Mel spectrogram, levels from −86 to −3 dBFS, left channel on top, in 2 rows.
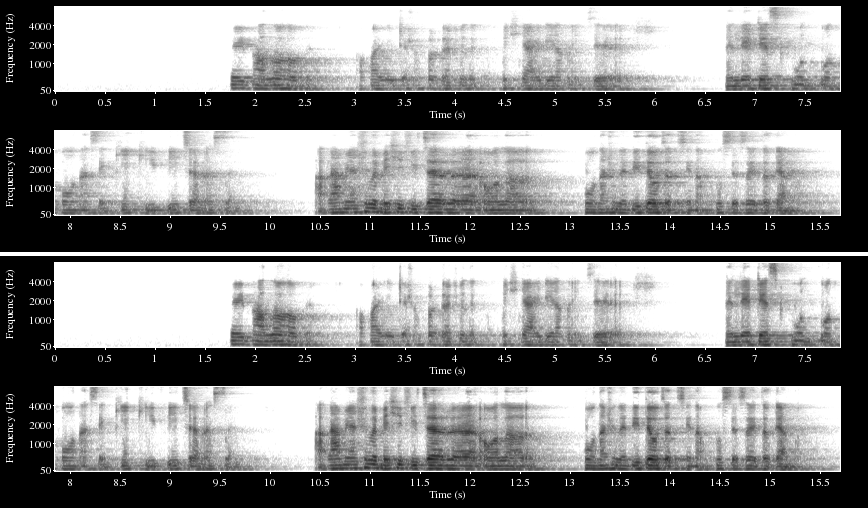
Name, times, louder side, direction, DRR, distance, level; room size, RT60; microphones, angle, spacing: voice 1, 1.8-2.6 3.1-4.2 4.5-5.7 6.7-9.8 10.4-12.7 13.1-15.3, right 4 dB, 35° right, 12 dB, 0.4 m, -27 dB
11.5 x 4.9 x 4.0 m, 1.3 s
head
